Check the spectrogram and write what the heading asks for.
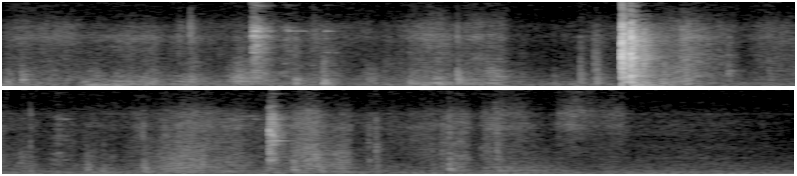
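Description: A person moving about in a small room: rustling and a few knocks, the loudest a single sharp knock about three seconds in.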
